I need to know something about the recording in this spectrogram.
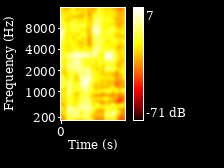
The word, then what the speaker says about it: Winiarski: pronounce that last name it's Winnie like Winnie the Pooh are like a pirate saying argh - the good and then it's ski like you're like you're skiing I'm 19 years old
